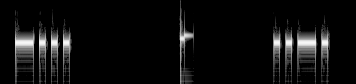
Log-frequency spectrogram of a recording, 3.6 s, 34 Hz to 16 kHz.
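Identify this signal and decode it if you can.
Morse code, heard as a keyed tone, about 20 wpm, 700 Hz. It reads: B F
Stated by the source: Single letter and number Morse drill at 20 wpm, from N4LCD.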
